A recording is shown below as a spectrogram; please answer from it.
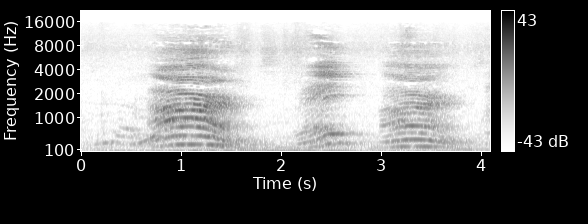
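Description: A person's voice making three long, drawn-out calls, each rising and then falling in pitch; the first is the loudest and longest.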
